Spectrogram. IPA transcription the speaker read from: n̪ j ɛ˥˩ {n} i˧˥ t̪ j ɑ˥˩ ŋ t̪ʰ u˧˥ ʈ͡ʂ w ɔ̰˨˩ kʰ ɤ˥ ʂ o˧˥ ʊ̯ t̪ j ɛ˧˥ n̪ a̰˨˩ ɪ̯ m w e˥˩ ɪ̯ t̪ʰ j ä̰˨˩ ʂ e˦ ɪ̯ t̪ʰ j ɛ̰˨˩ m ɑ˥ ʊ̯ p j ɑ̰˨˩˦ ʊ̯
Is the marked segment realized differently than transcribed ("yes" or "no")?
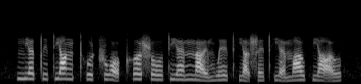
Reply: yes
